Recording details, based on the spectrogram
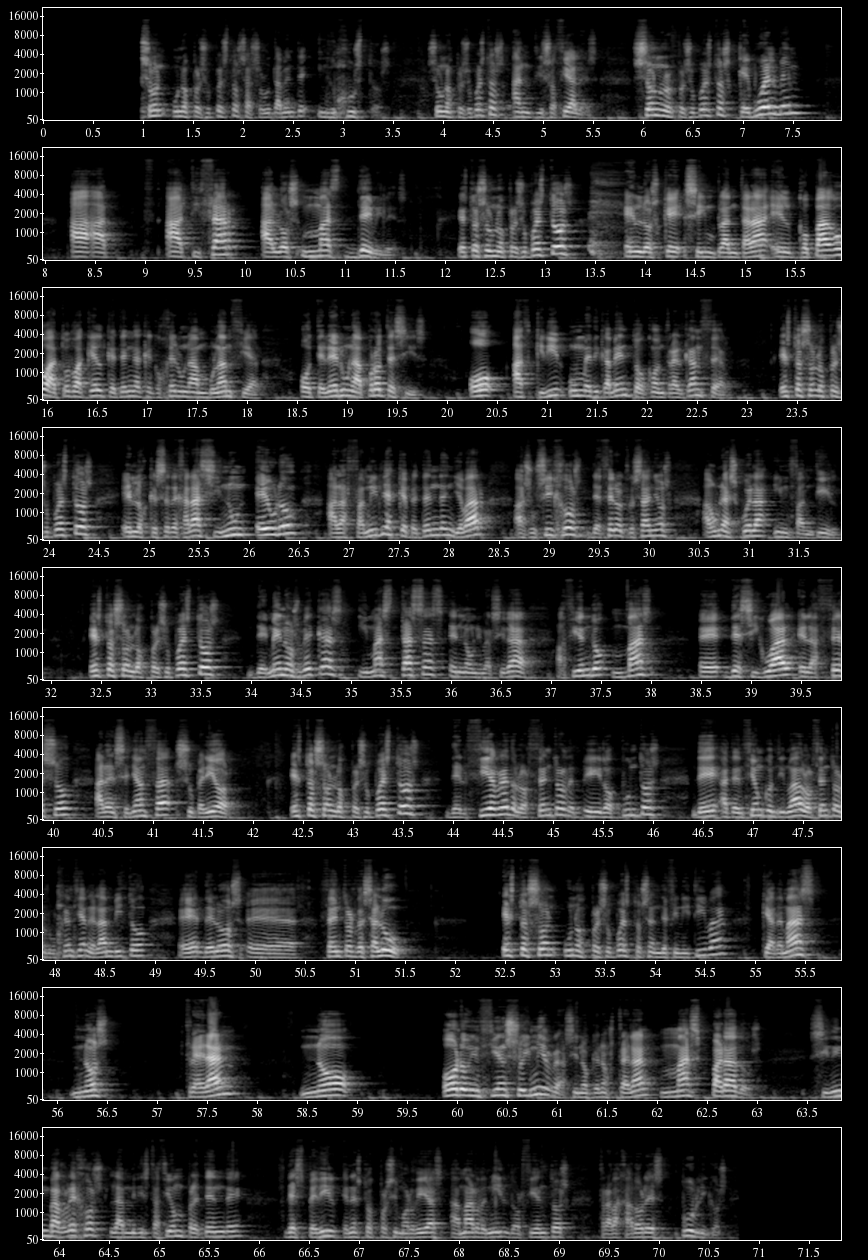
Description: Molina, que ofreció una rueda de prensa momentos antes del inicio del pleno que se desarrollará hoy y mañana en la cámara regional, indicó que lo más grave de las cuentas para el próximo año es que “son totalmente injustas, antisociales y vuelven a atacar a los más débiles”.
